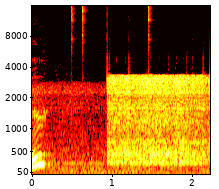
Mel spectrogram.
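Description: Shortwave receiver audio from an SDRplay RSP1 in HDSDR tuned to the 20-metre band: a steady hiss of band noise that cuts in suddenly about a second in, its treble sharply cut off by the receiver's bandpass filter. A few faint clicks come just before and during it.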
